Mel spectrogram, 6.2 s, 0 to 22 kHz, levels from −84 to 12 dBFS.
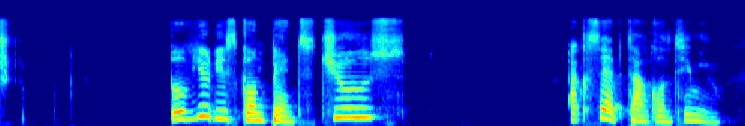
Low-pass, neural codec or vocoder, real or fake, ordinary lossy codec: none; codec, 24 kHz, 1 kbps, SNAC; fake; none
